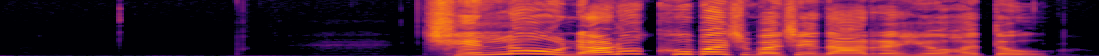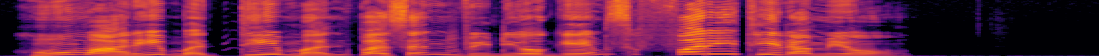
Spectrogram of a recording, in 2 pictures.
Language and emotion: Gujarati, happy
